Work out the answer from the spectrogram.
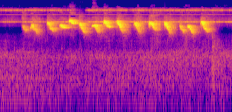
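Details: White-eye singing a continuous chain of high, sliding chirps roughly four per second, with a steady electrical hum and low background noise.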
